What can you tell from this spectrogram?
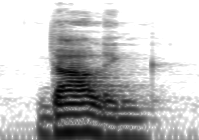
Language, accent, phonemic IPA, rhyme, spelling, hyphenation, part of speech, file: Dutch, Netherlands, /ˈdaː.lɪŋ/, -aːlɪŋ, daling, da‧ling, noun, Nl-daling.ogg
- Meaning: 1. decline, fall 2. descent 3. a group of letters which are unstressed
